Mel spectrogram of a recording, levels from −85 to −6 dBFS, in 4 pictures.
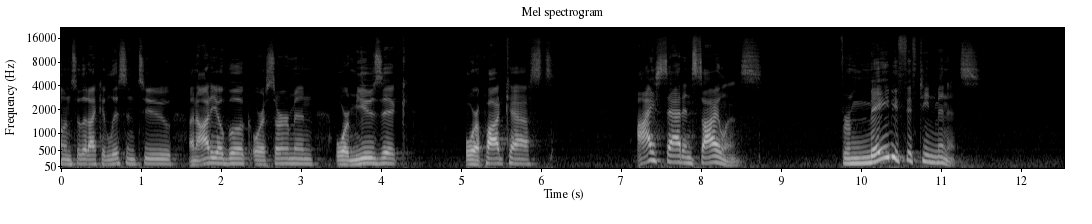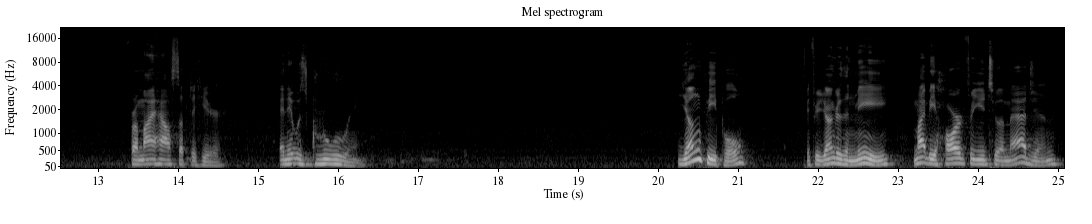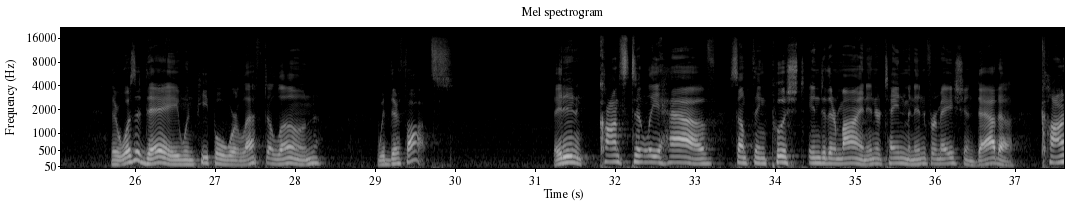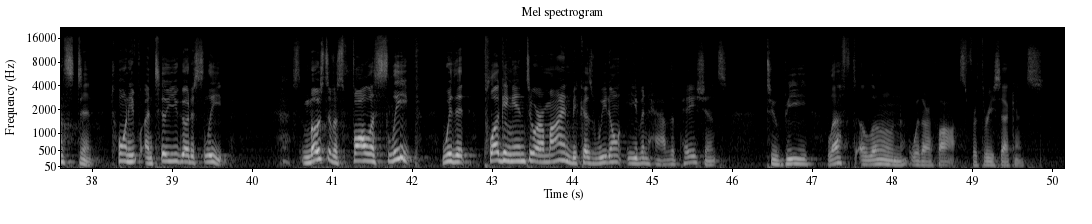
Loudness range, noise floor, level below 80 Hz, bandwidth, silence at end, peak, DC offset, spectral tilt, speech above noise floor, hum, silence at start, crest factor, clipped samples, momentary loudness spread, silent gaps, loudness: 8 LU; -73 dBFS; -70 dBFS; 17.5 kHz; 0.3 s; -20 dBFS; under 0.1%; -6.5 dB/octave; 35 dB; none; 0 s; 18 dB; under 0.1%; 15 LU; none; -38 LUFS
